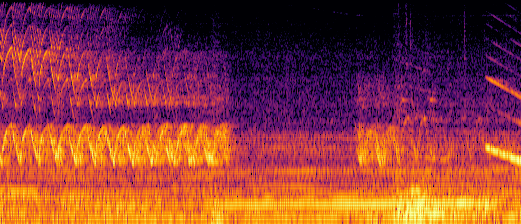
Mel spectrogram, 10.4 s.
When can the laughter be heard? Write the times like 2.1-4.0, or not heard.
not heard.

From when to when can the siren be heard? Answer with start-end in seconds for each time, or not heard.
0.0-4.6, 7.0-10.3.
